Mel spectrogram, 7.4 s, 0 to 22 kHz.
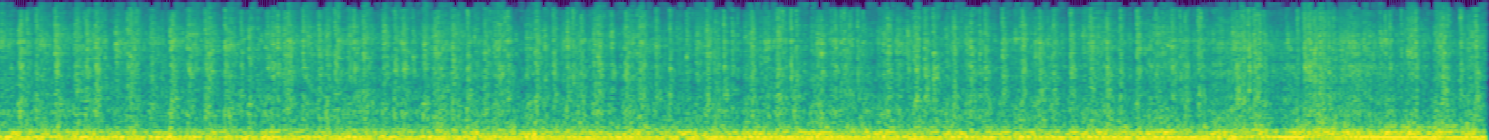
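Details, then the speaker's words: Big-block Chevy 454 in barn-find T-bucket hot rod, both exhaust tubes removed, running on open headers before swap into Monte Carlo: loud deep even rumble with rapid pops, holding steady; strong-running healthy V8, normal running. "Open it. Let's hear it. Open her. How she's going to sound in the Monte Carlo."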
